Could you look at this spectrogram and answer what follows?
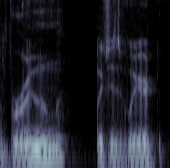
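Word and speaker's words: Bruttenholm: think it's actually pronounced broom which is weird it's like a Massachusetts style spelling uh pronunciation but CLA yeah exactly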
